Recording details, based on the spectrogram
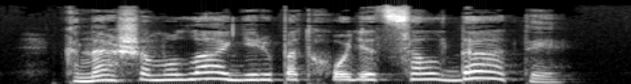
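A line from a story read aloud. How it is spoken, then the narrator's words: Joyful shout. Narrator (Russian): Он радостно закричал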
